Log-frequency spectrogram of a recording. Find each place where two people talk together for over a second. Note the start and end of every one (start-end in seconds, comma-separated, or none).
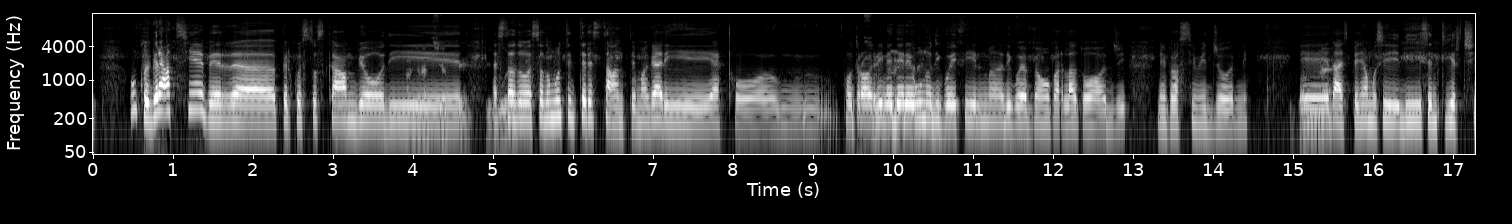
3.9-5.5, 9.5-10.8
